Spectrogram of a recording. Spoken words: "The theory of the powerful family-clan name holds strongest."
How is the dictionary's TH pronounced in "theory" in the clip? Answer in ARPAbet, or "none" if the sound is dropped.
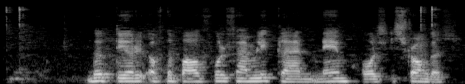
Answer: T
